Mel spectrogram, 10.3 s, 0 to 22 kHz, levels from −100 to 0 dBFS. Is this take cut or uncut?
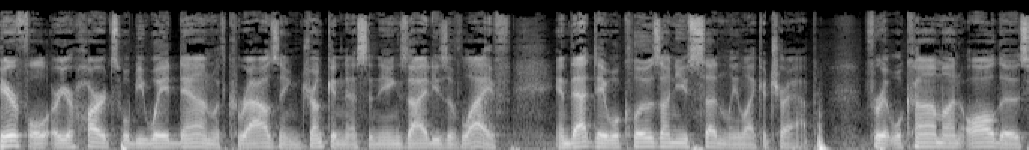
uncut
